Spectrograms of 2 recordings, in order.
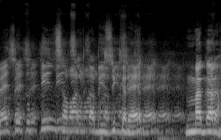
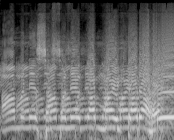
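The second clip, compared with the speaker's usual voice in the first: louder, slow, hammering phrase; emphatic preaching; 5 semitones higher, 17 dB louder than usual. Acted. Preacher stressing face to face to the crowd, emphatic. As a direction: drive the point home slowly.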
